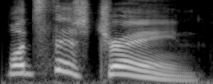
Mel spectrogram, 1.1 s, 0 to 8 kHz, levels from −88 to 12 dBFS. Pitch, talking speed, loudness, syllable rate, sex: 205 Hz, 170 wpm, -17 LUFS, 3.2 syllables/s, male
